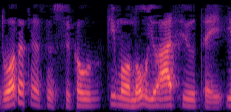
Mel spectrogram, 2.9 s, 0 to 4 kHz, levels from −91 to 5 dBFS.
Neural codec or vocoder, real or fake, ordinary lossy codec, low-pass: codec, 16 kHz, about 1 kbps, DyCAST, with the encoder's durations; fake; MP3, 16 kbps; 3.6 kHz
